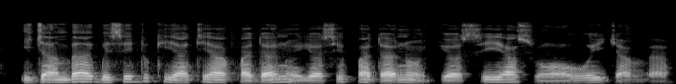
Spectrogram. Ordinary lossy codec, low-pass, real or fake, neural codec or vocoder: none; 7.2 kHz; real; none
